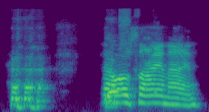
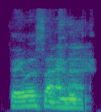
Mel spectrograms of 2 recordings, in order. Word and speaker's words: Phthalocyanine: And I put the name of the acrylic paint down here, over here, and I cannot pronounce it, so. Phthalocyanine. Phthalocyanine.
